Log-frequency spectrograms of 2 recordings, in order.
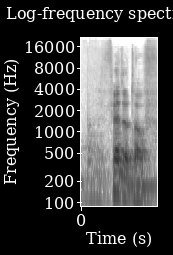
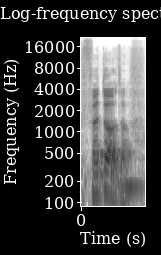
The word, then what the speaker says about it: Fedorov: My guest today is Federov. Feder. So, it's rather hard to remember the accents. Yep. Right now, the accent on the second Letter Fedorov. Fedorov.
